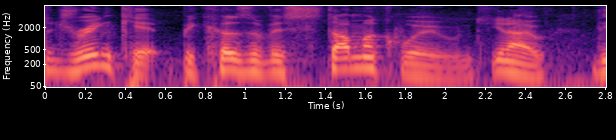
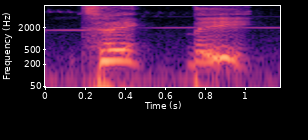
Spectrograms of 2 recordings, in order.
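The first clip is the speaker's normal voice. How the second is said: labored, strained whisper, higher; 11 semitones higher than usual. Voicing a dying old man warning of an ambush: labored whisper. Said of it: "he starts to speak in a labored whisper".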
